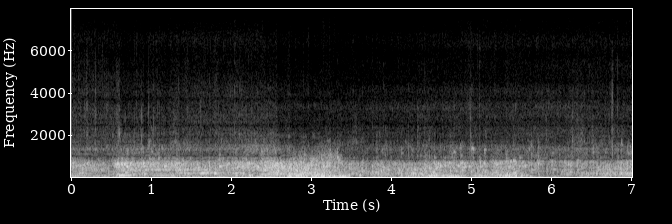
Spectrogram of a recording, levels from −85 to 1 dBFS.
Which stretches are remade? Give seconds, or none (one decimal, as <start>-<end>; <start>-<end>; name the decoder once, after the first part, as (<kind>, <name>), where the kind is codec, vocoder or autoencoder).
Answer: 2.4-3.0 (autoencoder, DAC-VAE); 4.7-6.4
